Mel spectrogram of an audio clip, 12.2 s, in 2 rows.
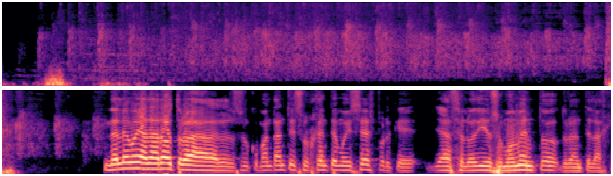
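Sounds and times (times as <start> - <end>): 
audience applause in Galicia: 0.3 - 7.2
speech: 7.1 - 12.1.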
